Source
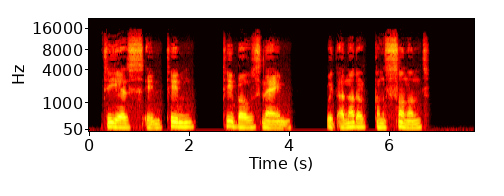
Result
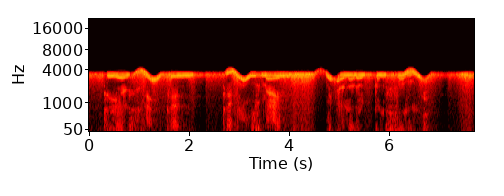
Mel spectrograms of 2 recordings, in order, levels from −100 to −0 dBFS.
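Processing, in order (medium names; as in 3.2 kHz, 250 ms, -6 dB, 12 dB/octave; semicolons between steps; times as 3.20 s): wind noise 450 Hz -40 dBFS; gate with hold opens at -46 dBFS; bass shelf 270 Hz +9.5 dB; peak limiter -25 dBFS, peak gain reduction 16.5 dB; 3.01–3.54 s: frequency shift -310 Hz; reverberation RT60 1.9 s, pre-delay 7 ms, DRR 14 dB; frequency inversion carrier 3.4 kHz; warped record 33 1/3 rpm, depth 250 cents; trim -6.5 dB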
